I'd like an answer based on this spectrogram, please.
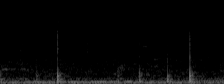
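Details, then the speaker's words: Finger percussion of the upper abdomen during a head-to-toe exam: soft, hollow taps giving a tympanic note over the epigastric air bubble; duller elsewhere, possibly bladder with urine. "So I hear the timpani, the epigastric air bubble. Sounds more dull over here, probably the bladder has urine in it."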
